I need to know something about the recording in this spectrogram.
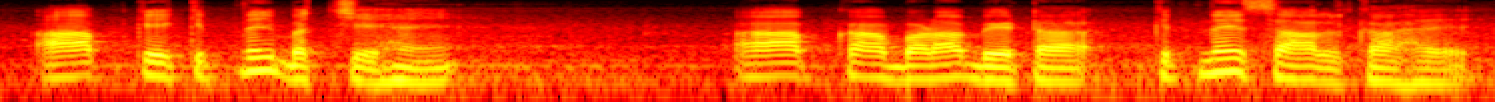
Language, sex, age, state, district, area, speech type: Urdu, male, 30-45, Uttar Pradesh, Balrampur, rural, spontaneous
